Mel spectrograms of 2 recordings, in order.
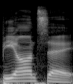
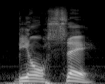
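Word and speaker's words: Beyoncé: years right she says my name is not pronounced Beyonce it's pronounced Beyonce what yep are you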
